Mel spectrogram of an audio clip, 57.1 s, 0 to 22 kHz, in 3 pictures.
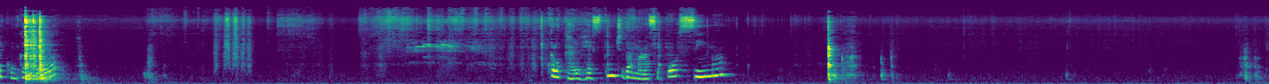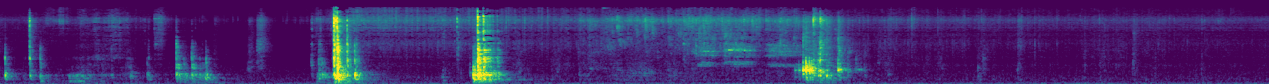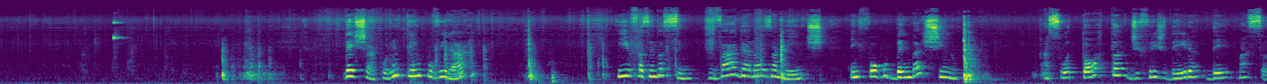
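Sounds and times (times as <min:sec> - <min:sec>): faint batter sizzling: 0:00.0 - 0:57.0
spatula scraping frying pan: 0:03.2 - 0:10.4, 0:11.3 - 0:13.5, 0:19.6 - 0:21.5, 0:23.7 - 0:31.9, 0:41.4 - 0:50.0.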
